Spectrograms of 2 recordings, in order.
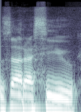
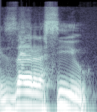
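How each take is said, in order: First: Said in the usual way. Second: Raised toast voice, a little louder. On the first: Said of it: "means "to Russia". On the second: Real, not acted. Toasting the tent in Russian, proud raised voice. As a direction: lift the glass and declare it. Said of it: "I lift my glass and I just say".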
